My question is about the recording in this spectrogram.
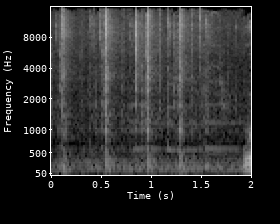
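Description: Plastic clicking from a Dual Attack Nasutoceratops action figure as the button on its back is pressed, working the tail-slash mechanism: a run of sharp, irregular clicks, several a second.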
